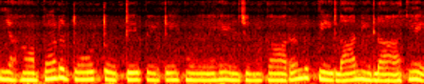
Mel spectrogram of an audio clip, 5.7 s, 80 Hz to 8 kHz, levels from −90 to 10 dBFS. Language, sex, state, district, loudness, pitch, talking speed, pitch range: Hindi, female, Odisha, Khordha, -13 LUFS, 240 Hz, 125 wpm, 230-255 Hz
